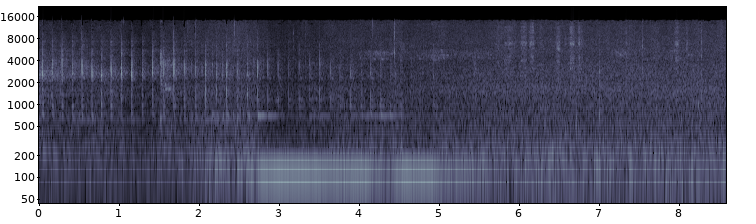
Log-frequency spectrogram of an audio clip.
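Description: Live percussion-and-keyboard music: a rapid, even ticking pattern of about ten strokes a second, then a deep held bass note for a couple of seconds midway, with lighter scattered hits after it.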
